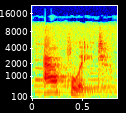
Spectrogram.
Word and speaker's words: athlete: One example that we're going to use is athlete. Alete in athlete. This E which is silent makes this E say its name.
